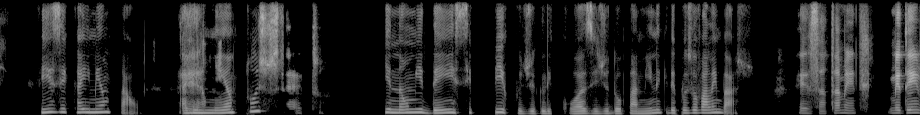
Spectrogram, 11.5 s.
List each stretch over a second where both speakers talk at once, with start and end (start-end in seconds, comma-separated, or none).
none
